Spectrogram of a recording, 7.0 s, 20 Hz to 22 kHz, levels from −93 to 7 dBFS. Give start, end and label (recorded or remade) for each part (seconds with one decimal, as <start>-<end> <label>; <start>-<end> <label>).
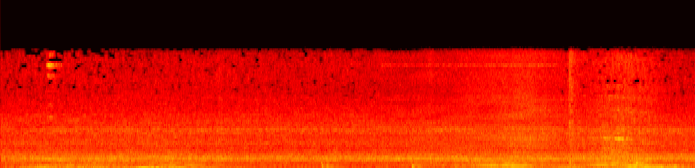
0.0-3.8 recorded; 3.8-5.6 remade; 5.6-7.0 recorded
